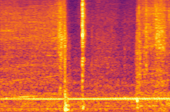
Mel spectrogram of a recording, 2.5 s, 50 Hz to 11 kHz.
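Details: 2001 Nissan Altima GLE sedan, 144,914 miles: power window run all the way down and up, steady mid-pitched motor hum with soft clicks at the stops; window motor working normally.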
